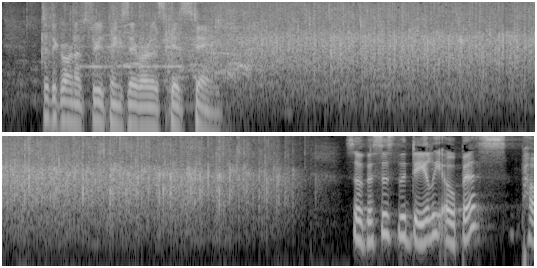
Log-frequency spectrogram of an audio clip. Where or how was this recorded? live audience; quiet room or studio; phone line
live audience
